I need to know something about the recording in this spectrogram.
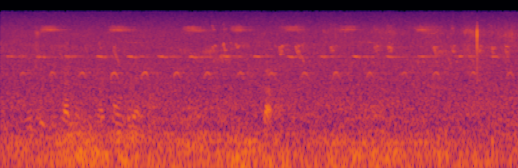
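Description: Outdoor ambience: a steady low rumble with short, high chirps repeating at an even pace throughout.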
